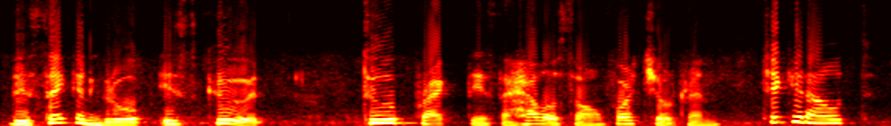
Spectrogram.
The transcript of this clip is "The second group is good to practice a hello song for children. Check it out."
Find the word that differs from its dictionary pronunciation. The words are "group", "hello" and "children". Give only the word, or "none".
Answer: none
